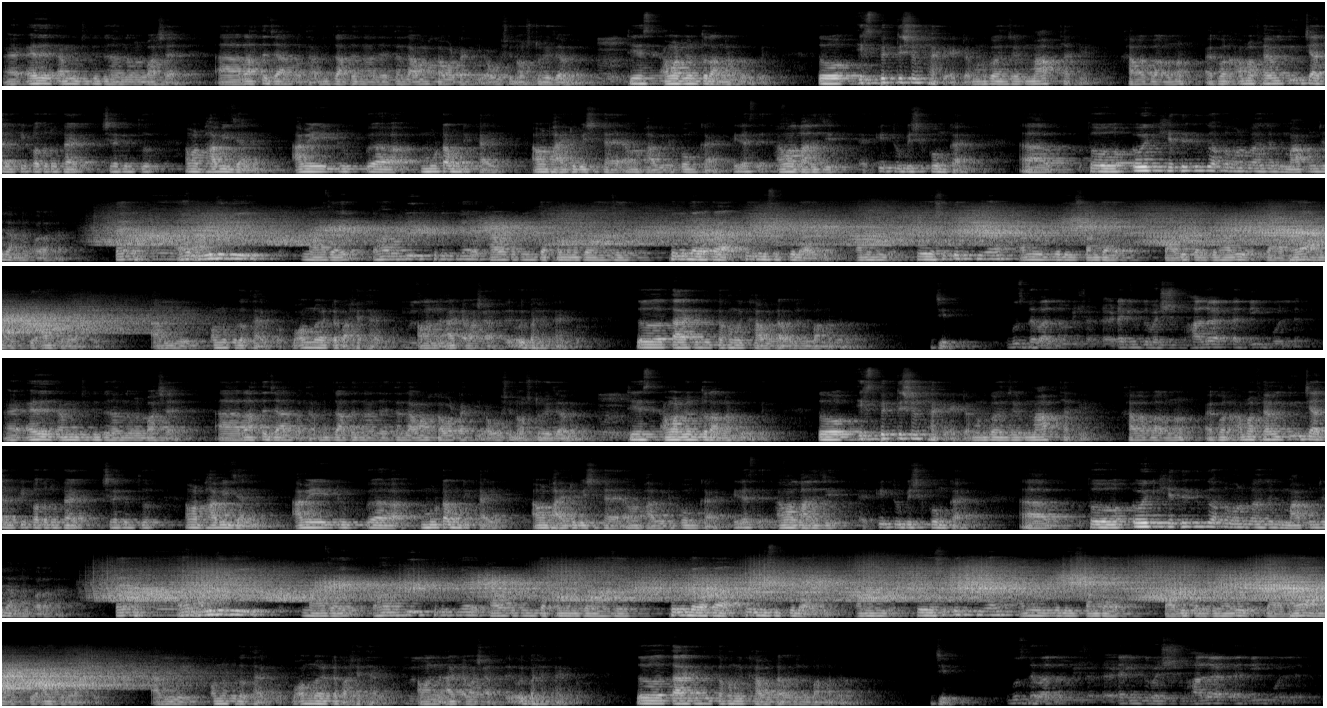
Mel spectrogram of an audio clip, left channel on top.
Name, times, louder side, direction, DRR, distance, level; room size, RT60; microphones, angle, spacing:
voice 1, 0.0-1.8 2.2-5.8 6.3-7.5 8.2-10.9 11.2-14.7 15.1-15.8 16.1-18.2 18.5-22.9 23.4-23.7 24.1-27.1 27.6-27.9 28.2-29.0 29.5-32.7 33.1-37.6 38.1-40.5 41.2-43.5 43.8-45.4 46.0-48.2 49.0-49.2, equal, ahead, -1 dB, 0.3 m, -24 dB
voice 2, 6.0-6.3 20.9-21.6 27.9-28.8 41.2-41.5 43.7-44.3 49.7-52.7, left 1 dB, 75° left, 0 dB, 0.8 m, -37 dB
sound 1, 27.3-41.7, right 3 dB, 65° right, 0.5 m, -24 dB
5.4 x 2.8 x 2.6 m, 1.1 s
head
